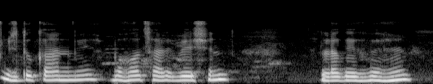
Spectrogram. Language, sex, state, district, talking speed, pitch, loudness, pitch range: Hindi, female, Jharkhand, Palamu, 125 wpm, 200 Hz, -12 LUFS, 190-220 Hz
